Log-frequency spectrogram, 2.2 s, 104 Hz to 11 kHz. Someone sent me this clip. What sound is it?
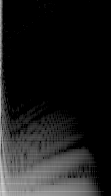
MBASE Kick 02
i recorded this with my edirol FA101.
not normalized
not compressed
just natural jomox sounds.
enjoy !
kick, jomox, bd, bassdrum, analog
